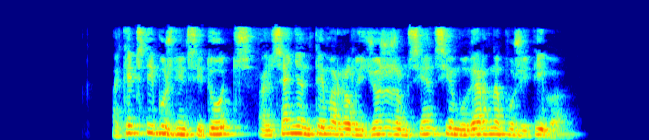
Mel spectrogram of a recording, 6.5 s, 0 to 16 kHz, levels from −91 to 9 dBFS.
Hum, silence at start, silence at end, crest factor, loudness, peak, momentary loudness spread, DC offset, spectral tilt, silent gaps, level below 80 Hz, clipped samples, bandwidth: none; 1.15 s; 0.75 s; 16 dB; -18 LUFS; -2 dBFS; 5 LU; under 0.1%; -5 dB/octave; none; -52 dBFS; under 0.1%; 8 kHz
